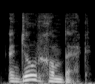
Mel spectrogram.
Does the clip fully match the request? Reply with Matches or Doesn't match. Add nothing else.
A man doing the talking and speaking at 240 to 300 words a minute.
Matches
